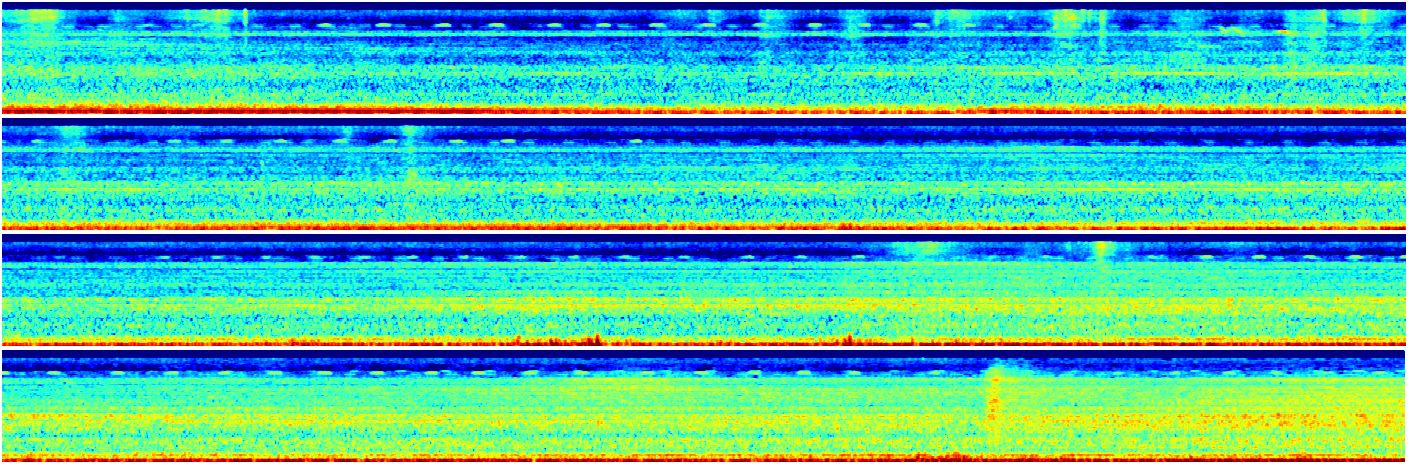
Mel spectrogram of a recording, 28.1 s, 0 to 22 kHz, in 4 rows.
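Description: Amtrak GE P42DC diesel passenger locomotive approaching with its train, a deep low rumble that builds and grows louder over the second half. A steady low hum underneath fades out about ten seconds in.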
